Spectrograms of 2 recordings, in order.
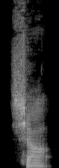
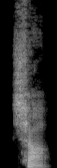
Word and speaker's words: しゃ: For example, しゃ, しゅ, しょ, these are pronounced with the [ɕ] sound, not the [s] sound, plus [a], [ɯ], [o].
